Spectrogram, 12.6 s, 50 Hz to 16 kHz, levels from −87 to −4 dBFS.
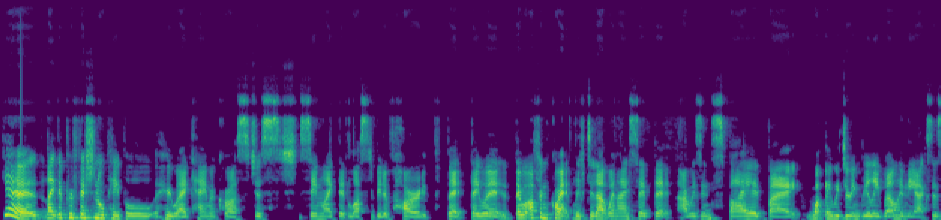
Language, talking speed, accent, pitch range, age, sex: English, 210 wpm, Australian, 185-225 Hz, 20-39, female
